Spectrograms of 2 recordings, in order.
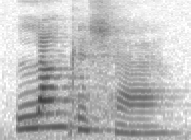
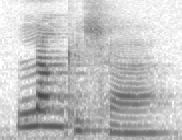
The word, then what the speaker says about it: Lancashire: And analogically, this county is pronounced like Lancashire, Lancashire.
